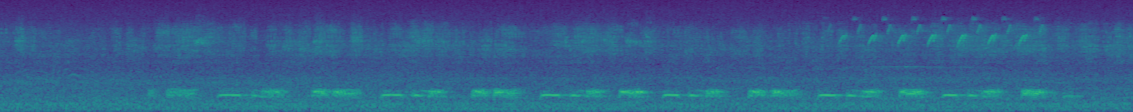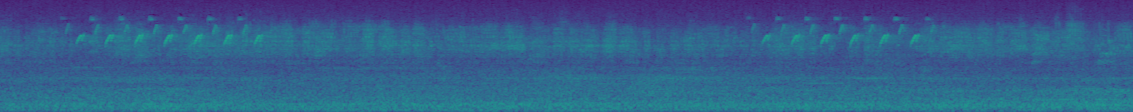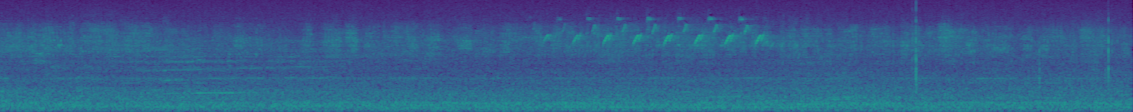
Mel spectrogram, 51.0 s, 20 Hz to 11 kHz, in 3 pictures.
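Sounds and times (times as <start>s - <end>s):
small songbirds chirping: 0.0s - 50.9s
dove cooing: 2.2s - 16.2s.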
